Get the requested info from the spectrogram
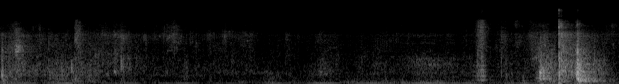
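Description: Faint shuffling footsteps and rustling of clothing as sambo trainees practise an arm hold, with a few louder scuffs near the end.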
